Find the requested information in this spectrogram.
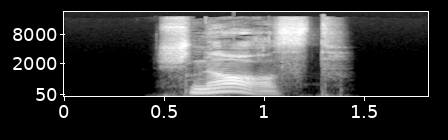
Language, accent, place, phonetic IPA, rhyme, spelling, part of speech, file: German, Germany, Berlin, [ʃnɔʁst], -ɔʁst, schnorrst, verb, De-schnorrst.ogg
- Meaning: second-person singular present of schnorren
